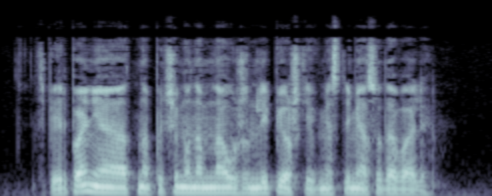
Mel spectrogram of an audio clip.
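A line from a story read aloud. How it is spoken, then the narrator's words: Hungover grumbling. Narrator (Russian): проворчал Билли, переживавший тяжелые похмелья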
